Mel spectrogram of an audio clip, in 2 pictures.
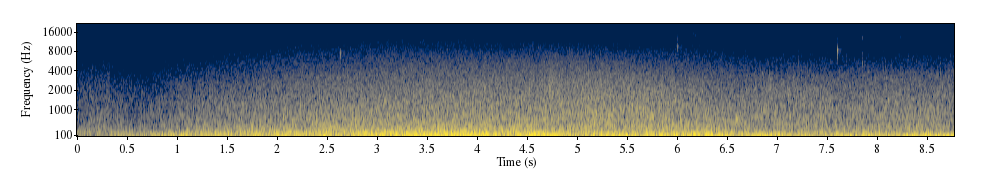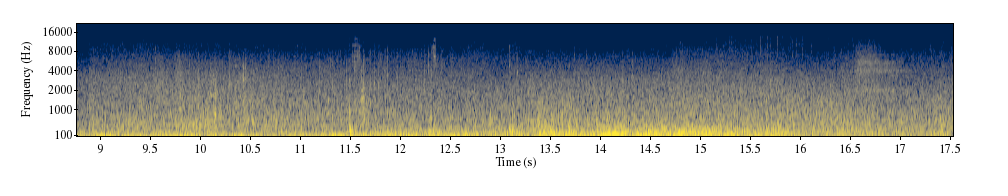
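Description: Ocean waves rush and roar steadily.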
